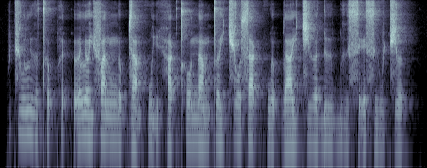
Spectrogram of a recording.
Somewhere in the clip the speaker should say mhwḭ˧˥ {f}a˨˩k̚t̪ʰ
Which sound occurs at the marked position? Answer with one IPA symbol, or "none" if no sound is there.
h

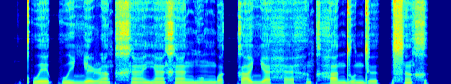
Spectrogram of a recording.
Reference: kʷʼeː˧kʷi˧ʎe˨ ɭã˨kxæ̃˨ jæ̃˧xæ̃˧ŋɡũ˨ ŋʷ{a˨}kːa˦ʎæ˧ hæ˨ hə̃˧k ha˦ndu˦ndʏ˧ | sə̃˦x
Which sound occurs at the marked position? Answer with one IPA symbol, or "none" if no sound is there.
a˨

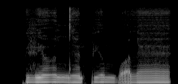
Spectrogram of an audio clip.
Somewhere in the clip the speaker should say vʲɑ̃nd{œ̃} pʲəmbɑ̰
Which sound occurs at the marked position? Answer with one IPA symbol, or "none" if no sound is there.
æ̃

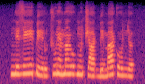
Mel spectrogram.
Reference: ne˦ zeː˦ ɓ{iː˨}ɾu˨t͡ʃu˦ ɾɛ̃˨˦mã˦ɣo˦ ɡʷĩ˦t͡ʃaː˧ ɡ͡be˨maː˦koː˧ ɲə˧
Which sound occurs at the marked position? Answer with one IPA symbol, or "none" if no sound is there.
eː˨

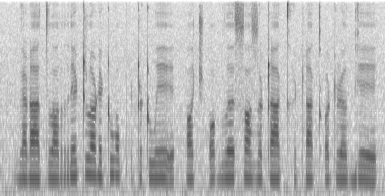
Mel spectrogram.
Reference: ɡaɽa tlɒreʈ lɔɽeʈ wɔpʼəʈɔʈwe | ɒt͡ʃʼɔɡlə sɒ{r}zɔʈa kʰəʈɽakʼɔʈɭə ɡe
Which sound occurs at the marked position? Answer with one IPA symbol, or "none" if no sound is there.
none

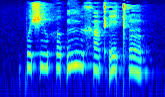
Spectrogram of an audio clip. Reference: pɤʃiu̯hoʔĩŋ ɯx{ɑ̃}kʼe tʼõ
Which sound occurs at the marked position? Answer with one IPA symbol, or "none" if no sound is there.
ɑ̃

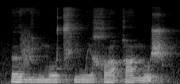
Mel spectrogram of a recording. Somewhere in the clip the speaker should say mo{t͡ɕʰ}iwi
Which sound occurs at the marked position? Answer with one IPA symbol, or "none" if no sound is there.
t͡sʰ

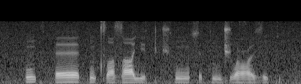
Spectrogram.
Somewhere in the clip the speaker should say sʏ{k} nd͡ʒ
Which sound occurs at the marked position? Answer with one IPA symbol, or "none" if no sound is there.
k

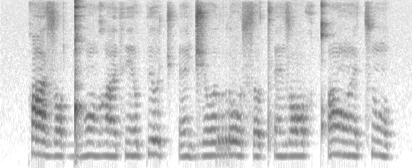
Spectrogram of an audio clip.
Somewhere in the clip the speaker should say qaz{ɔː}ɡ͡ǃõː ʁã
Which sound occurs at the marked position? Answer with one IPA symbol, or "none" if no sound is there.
ɔ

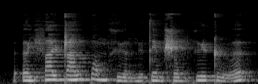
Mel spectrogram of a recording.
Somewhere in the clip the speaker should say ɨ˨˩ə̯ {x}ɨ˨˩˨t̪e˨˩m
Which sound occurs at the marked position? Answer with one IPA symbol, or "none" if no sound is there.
ŋ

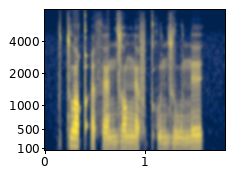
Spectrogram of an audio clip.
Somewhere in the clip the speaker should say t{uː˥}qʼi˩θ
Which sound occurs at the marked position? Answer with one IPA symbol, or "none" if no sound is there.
uː˥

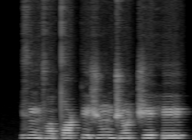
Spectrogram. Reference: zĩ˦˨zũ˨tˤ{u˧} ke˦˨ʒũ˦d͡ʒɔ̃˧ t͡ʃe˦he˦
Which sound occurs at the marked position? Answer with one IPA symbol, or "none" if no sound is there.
u˧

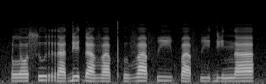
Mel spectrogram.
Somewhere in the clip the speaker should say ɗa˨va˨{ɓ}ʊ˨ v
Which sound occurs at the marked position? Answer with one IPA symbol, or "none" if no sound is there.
pʰ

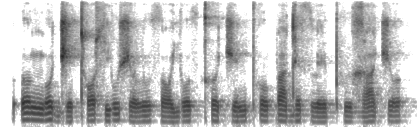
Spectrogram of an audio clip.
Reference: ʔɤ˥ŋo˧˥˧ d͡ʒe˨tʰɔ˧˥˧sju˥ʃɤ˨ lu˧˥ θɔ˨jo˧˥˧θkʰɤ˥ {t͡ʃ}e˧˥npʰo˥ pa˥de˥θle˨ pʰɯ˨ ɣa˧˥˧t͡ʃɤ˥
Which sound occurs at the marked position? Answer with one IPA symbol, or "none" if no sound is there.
t͡ʃ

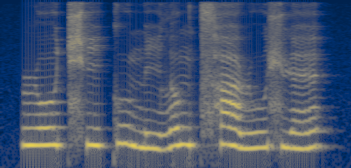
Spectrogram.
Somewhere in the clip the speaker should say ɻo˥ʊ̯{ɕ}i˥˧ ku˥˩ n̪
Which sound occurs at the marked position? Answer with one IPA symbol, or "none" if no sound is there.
t͡ɕʰ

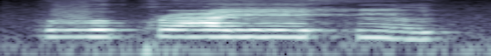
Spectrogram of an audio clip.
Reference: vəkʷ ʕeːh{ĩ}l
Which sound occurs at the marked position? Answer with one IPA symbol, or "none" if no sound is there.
ĩ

